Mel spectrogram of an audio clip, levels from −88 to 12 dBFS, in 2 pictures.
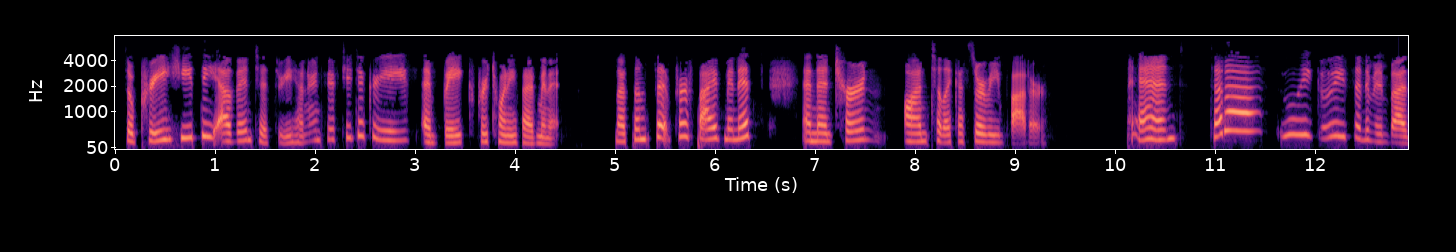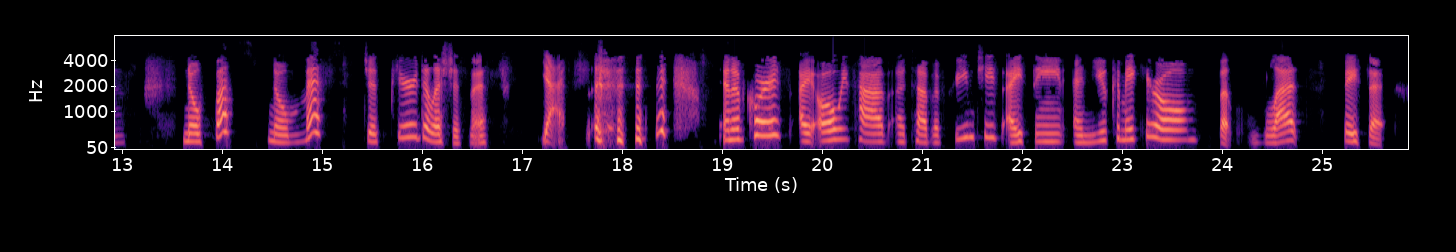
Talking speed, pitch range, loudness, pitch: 150 wpm, 210-320 Hz, -16 LUFS, 255 Hz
